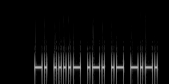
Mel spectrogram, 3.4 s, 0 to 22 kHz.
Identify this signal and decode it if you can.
Morse code, heard as a keyed tone, about 25 wpm, 700 Hz. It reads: N4RAC
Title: USA Call Signs Repeated 2x 25wpm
